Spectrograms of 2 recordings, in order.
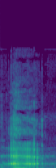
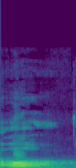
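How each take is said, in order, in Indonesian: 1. Vokalnya dilebarkan dan tipis, seperti 'ah'. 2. Vokalnya dibulatkan dan tebal, seperti 'oh'. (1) "yang ada a" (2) "tak ada oh"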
